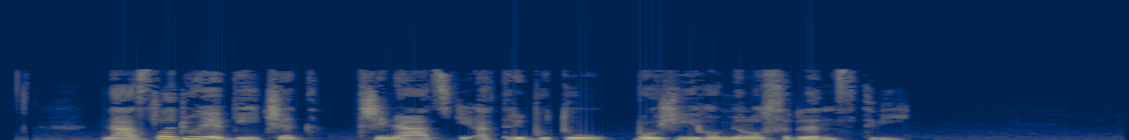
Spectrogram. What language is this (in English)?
Czech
